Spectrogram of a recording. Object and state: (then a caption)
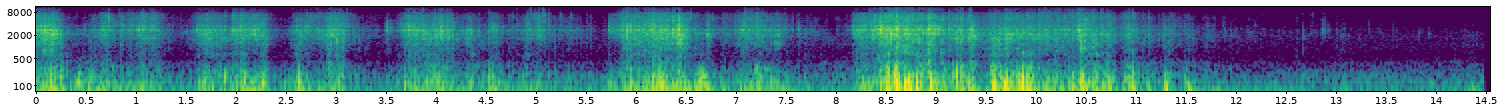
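Plastic bubble wrap being squeezed. A large clear sheet of plastic bubble wrap with hollow air bubbles is pressed and popped by fingertips with pink nails. Bursts of crackly squeezing and popping come in clusters, with a low thump under bright crackle, loudest around the middle before trailing off into quieter, scattered pops.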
